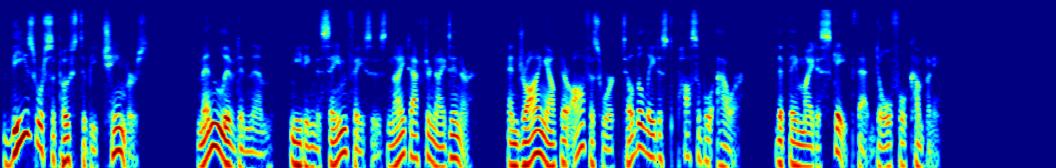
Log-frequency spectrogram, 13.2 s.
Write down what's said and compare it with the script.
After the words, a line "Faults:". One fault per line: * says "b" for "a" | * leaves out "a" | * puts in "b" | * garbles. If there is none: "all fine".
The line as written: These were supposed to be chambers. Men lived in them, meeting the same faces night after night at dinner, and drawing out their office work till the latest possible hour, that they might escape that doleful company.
These were supposed to be chambers. Men lived in them, meeting the same faces night after night dinner, and drawing out their office work till the latest possible hour, that they might escape that doleful company.
Faults:
* leaves out "at"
